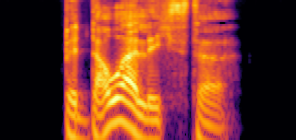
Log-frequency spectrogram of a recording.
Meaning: inflection of bedauerlich: 1. strong/mixed nominative/accusative feminine singular superlative degree 2. strong nominative/accusative plural superlative degree
- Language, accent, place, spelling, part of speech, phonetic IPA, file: German, Germany, Berlin, bedauerlichste, adjective, [bəˈdaʊ̯ɐlɪçstə], De-bedauerlichste.ogg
